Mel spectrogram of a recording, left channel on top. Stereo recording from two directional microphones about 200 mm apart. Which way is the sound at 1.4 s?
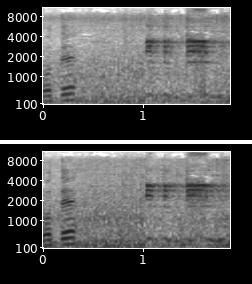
60° left (ahead or behind).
